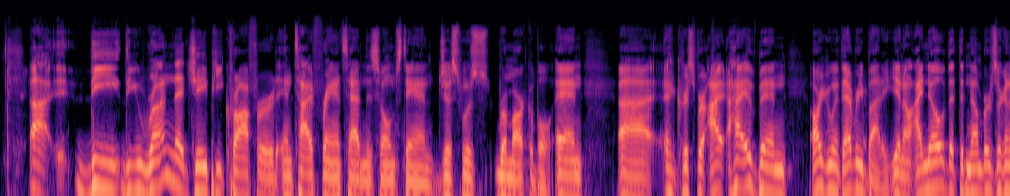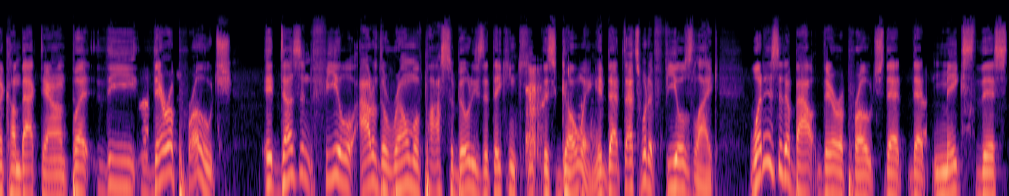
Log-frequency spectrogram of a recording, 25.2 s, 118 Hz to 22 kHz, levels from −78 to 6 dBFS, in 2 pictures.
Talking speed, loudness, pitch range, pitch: 180 wpm, -19 LUFS, 105-140 Hz, 125 Hz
